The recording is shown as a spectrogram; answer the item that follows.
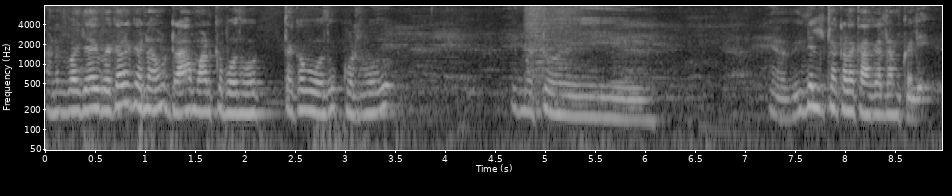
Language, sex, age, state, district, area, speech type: Kannada, male, 60+, Karnataka, Mysore, urban, spontaneous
